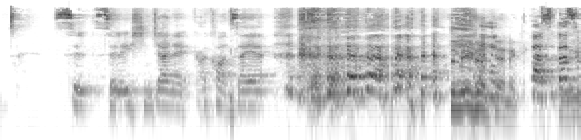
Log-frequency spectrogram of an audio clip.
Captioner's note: laughs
